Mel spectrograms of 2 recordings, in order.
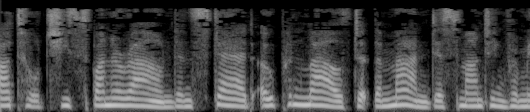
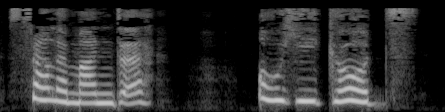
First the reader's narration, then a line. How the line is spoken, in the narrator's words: she was weeping, doubling over as she sobbed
